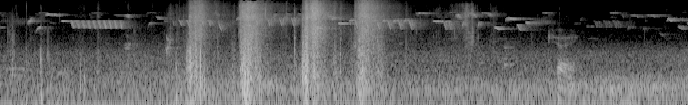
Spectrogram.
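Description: A cloth sweep net being swung through a stand of ferns: four quick rustling swishes, each under half a second and roughly a second apart, about three seconds in.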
